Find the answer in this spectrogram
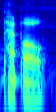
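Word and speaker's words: Pappoe: do you say his last name I want Peppo Peppo all right I'm just curious about size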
